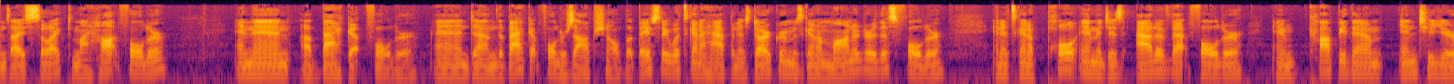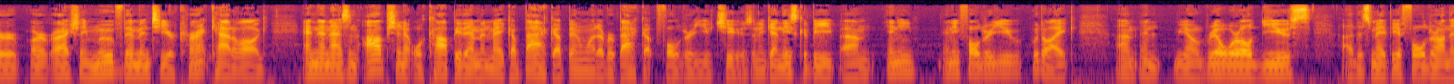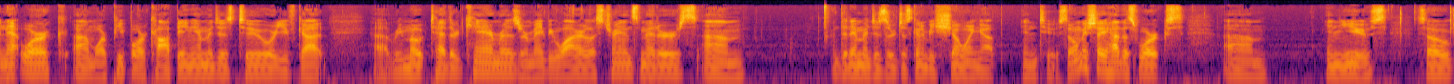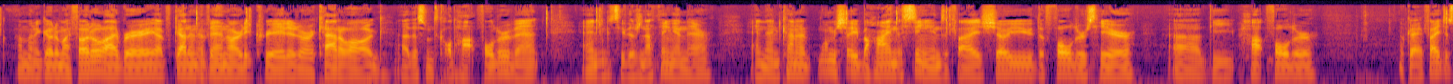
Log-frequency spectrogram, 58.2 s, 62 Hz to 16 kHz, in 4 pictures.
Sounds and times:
Speech: 0.0 - 1.7, 2.4 - 36.6, 37.3 - 56.8, 57.6 - 58.1.

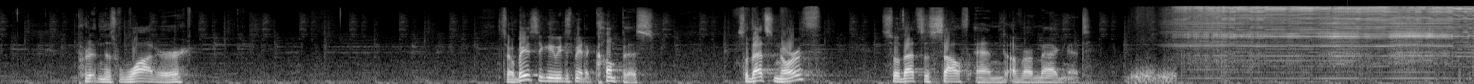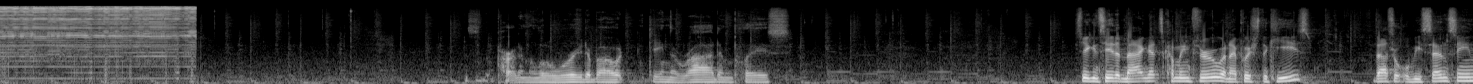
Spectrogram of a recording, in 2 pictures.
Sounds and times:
Music: 0.0 - 29.4
Speech: 0.8 - 2.0, 5.0 - 6.6, 7.4 - 11.0, 19.4 - 22.7, 25.5 - 27.9, 28.5 - 29.4.

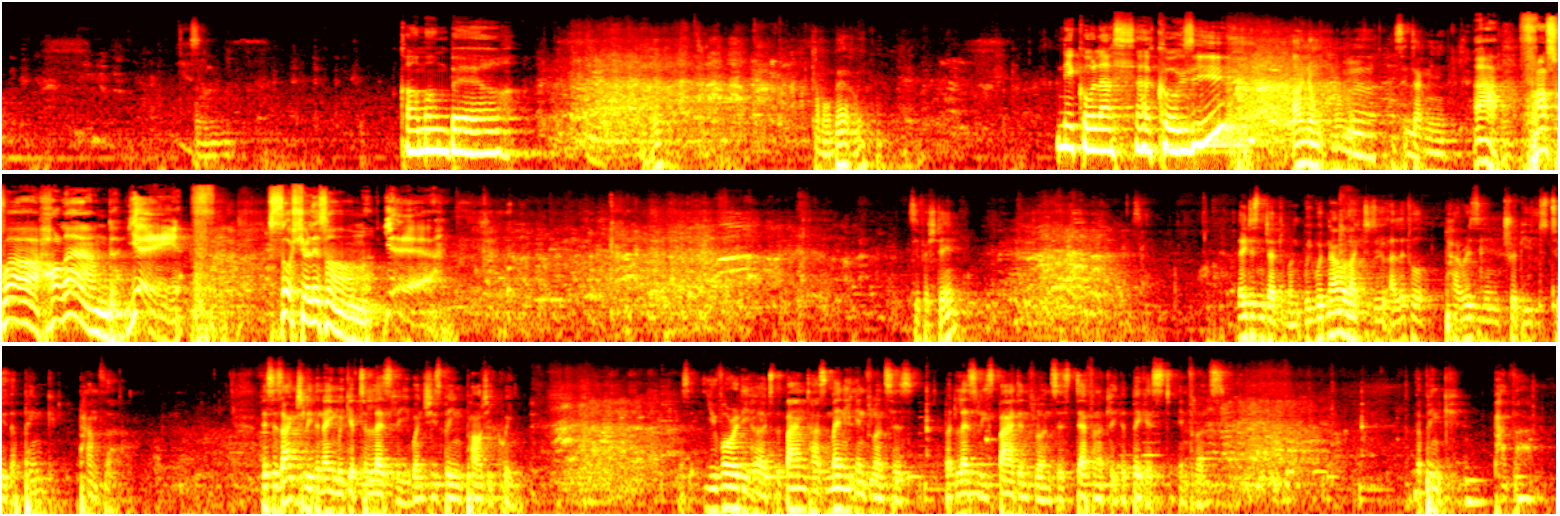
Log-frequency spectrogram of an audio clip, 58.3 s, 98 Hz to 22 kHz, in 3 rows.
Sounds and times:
Inside, large room or hall: 0.0 - 58.3.

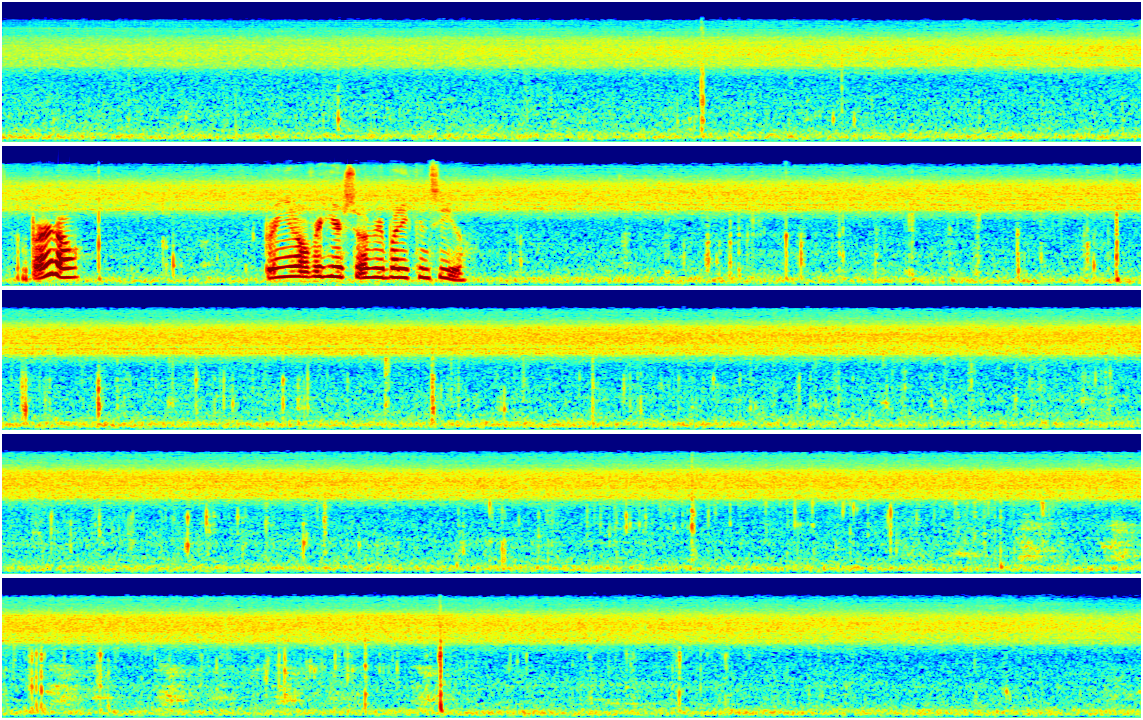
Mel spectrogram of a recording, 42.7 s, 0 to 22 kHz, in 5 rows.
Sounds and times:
Animal: 8.6 - 40.4
Speech: 8.7 - 9.2, 10.6 - 12.0.

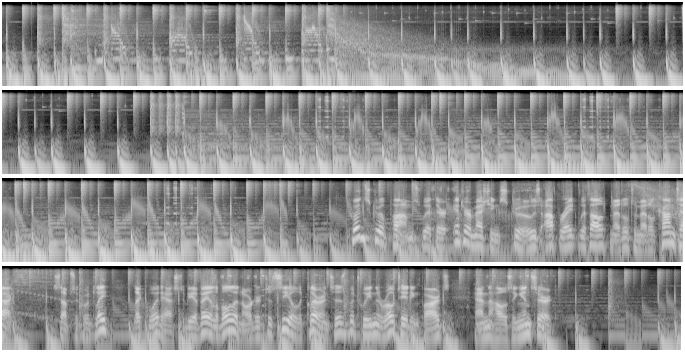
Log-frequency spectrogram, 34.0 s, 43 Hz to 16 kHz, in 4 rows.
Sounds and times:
Music: 0.0 - 34.0
Speech: 21.4 - 32.5.

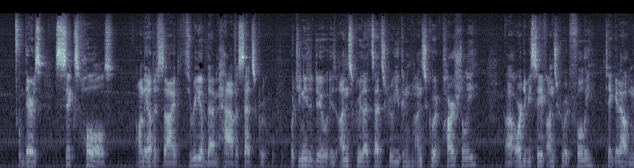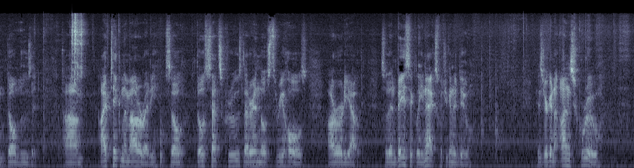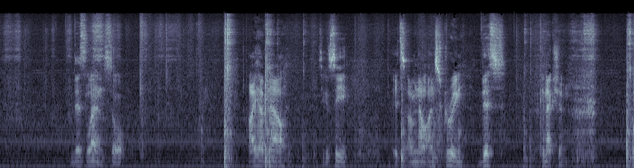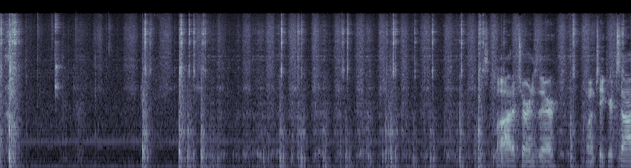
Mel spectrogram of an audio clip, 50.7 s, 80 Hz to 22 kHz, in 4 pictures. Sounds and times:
Speech: 0.4 - 22.2, 23.4 - 24.8, 26.8 - 27.9, 30.3 - 31.2, 31.8 - 32.4, 33.2 - 35.5, 36.2 - 36.8, 47.7 - 50.6.

